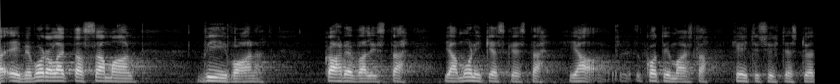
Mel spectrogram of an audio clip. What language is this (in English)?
Finnish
